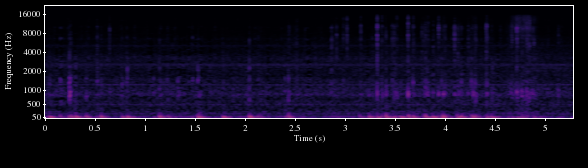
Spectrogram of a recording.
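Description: Fingertips of both hands type quickly on a backlit laptop keyboard with plastic keycaps. The result is a quiet, uneven patter of soft taps with dull low thumps and occasional sharper, bright clicks.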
